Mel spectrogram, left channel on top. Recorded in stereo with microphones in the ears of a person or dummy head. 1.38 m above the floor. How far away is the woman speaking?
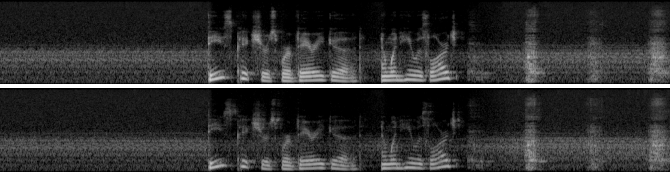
About 0.7 m.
